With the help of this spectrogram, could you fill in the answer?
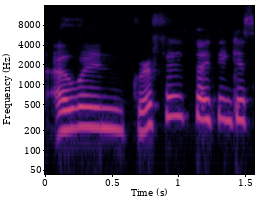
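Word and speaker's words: Ioan: Owen is how he says it. Owen. Okay. Owen. Yeah, because it's spelled like it would be like Ian or Ian, and I'm like, I have a hard time saying it because it's spelled, unphonetically.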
